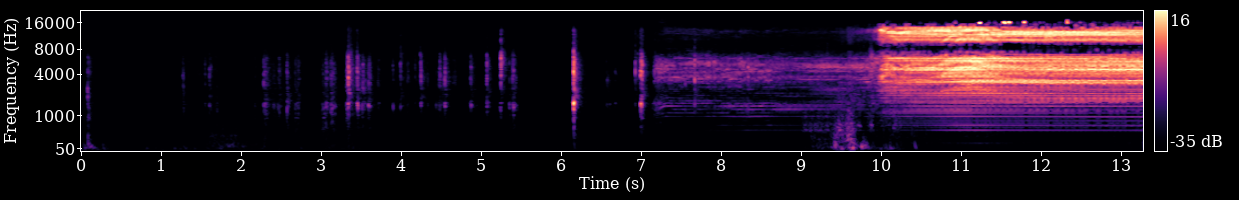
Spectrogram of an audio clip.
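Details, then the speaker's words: Kodak disc camera with cover opened: after handling clicks, the film advance motor buzzes steadily at high pitch while the disc fails to turn; the main blue gear has come unglued from the motor shaft and slips. "yeah that's exactly what the problem is that main blue that main blue gear has become unglued from the main motor shaft"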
